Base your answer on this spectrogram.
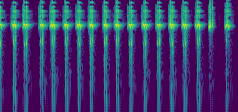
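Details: Field cricket (Gryllus campestris), an adult male living in a tortoise greenhouse, stridulating with its wings to call females: loud, shrill chirps repeated about three times per second, fifteen or so pulses before a short pause, with a silent background.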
